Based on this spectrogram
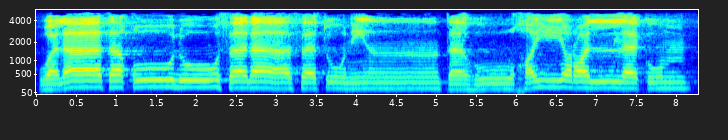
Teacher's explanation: فنكسر التنوين للتخلص من التقاء الساكنين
